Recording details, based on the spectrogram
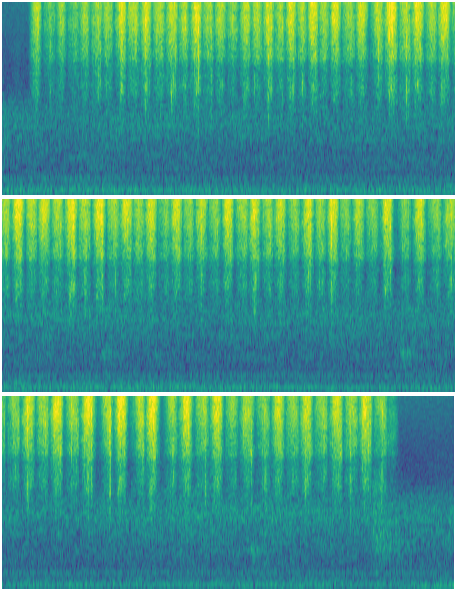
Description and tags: Fast scratching noise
